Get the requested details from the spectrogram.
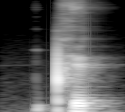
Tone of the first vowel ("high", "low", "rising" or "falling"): low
